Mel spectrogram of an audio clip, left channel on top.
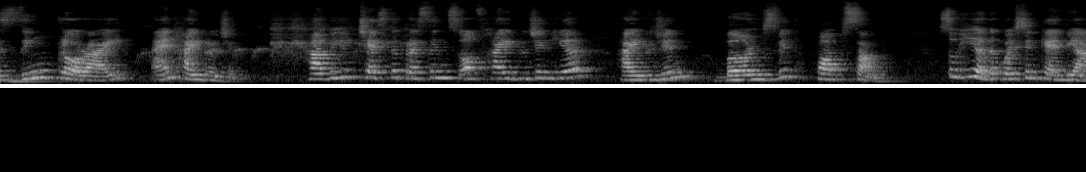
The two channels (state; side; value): silent; right; digital silence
